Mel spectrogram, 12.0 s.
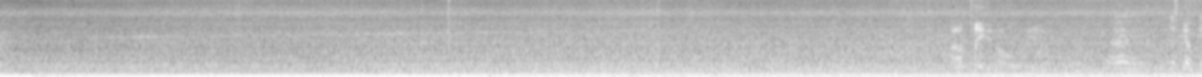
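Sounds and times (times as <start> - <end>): car engine low drone: 0.0 - 12.0.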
